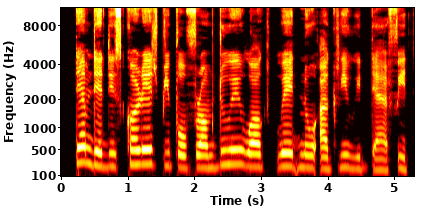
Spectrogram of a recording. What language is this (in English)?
Nigerian Pidgin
